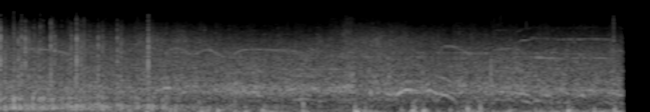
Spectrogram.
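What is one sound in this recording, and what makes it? Men shout and whoop excitedly.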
